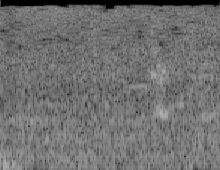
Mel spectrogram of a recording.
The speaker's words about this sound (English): your assessment of the waves? It's pretty big.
